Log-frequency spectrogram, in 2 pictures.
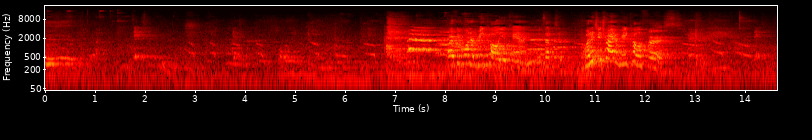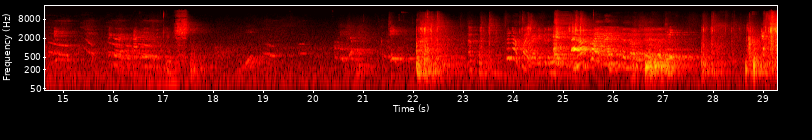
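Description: A woman talks to a dog with animated praise in a large echoing hall.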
